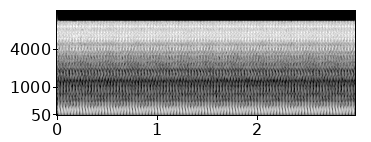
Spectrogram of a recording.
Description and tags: Amen Kick - 32nd Note Triplets
Amen kick fill
idm, roll, kick, fill, skipping, drumroll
